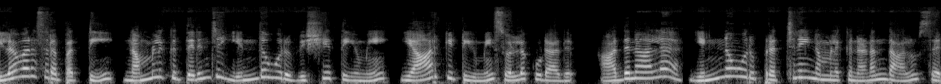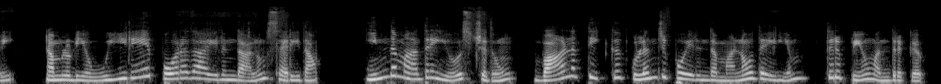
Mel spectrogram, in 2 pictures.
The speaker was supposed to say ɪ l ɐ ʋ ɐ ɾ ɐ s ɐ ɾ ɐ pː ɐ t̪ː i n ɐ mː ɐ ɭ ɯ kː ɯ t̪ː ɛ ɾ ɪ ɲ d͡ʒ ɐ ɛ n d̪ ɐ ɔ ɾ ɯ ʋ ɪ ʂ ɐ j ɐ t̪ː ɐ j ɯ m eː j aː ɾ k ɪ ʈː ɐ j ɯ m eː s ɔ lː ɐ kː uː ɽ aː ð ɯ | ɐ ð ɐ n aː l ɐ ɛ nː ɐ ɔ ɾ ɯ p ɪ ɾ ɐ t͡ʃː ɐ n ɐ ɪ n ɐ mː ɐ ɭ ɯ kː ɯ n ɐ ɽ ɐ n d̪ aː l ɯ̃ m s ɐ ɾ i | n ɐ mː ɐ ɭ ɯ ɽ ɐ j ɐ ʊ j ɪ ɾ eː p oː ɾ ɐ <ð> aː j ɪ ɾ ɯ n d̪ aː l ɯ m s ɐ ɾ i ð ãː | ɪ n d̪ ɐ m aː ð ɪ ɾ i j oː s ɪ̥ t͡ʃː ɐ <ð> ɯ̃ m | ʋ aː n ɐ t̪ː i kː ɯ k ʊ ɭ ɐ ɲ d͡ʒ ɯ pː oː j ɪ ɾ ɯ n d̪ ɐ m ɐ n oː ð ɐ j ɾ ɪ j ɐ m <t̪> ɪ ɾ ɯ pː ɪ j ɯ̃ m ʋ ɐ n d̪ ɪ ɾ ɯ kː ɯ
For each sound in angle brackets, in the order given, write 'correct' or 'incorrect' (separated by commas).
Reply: correct, correct, correct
